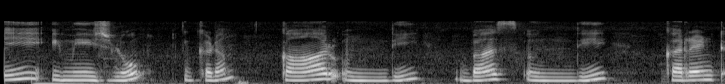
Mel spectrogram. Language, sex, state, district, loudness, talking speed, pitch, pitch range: Telugu, female, Andhra Pradesh, Sri Satya Sai, -16 LUFS, 85 wpm, 195 Hz, 185-230 Hz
